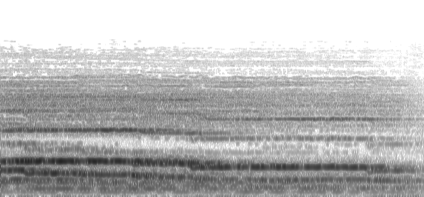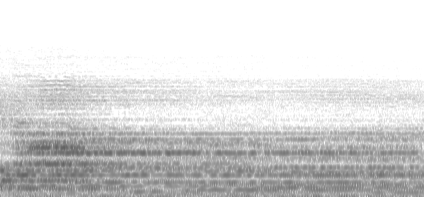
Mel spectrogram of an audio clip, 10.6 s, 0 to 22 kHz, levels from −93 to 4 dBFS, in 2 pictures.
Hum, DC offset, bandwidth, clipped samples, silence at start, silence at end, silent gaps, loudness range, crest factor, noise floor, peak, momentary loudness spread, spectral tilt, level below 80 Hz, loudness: none; under 0.1%; 7.6 kHz; under 0.1%; 0 s; 0 s; none; 24 LU; 18 dB; -44 dBFS; -6 dBFS; 27 LU; -6 dB/octave; -58 dBFS; -20 LUFS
